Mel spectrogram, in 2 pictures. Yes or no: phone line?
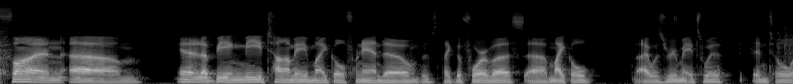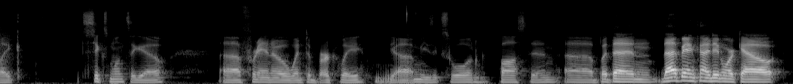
no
